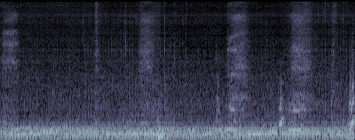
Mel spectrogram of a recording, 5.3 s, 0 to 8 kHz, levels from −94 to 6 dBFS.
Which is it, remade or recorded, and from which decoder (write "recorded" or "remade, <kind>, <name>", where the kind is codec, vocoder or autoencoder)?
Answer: remade, codec, DAC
